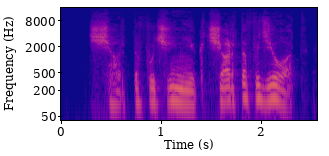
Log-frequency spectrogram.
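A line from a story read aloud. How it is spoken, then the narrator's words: Angry hiss. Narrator (Russian): прошипел он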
